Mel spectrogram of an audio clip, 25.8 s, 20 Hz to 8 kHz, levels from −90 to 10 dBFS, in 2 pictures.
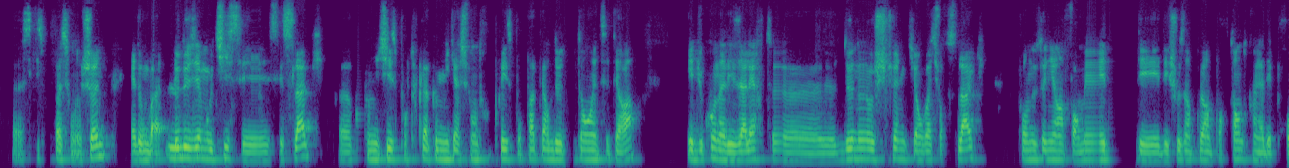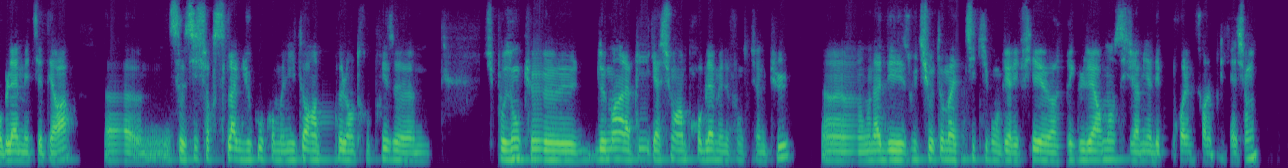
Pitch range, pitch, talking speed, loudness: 110-125 Hz, 120 Hz, 240 wpm, -19 LUFS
